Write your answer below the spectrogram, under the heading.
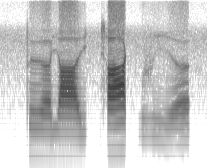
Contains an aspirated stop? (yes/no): no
